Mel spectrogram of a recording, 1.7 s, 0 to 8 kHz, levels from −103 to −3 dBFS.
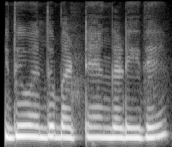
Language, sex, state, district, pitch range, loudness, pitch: Kannada, female, Karnataka, Bidar, 200-215 Hz, -12 LUFS, 205 Hz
